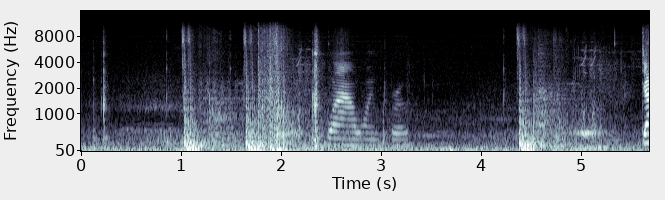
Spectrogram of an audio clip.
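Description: A toy-like gun fires with a sharp electric zap.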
